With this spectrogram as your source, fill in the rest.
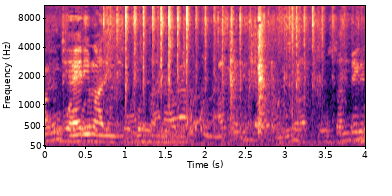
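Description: Pigeon wings flap and clatter.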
